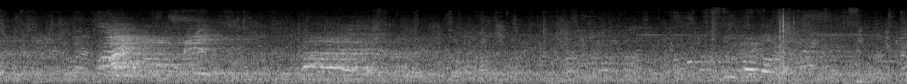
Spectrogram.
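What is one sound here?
Young women shout sharply together in a large echoing hall.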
